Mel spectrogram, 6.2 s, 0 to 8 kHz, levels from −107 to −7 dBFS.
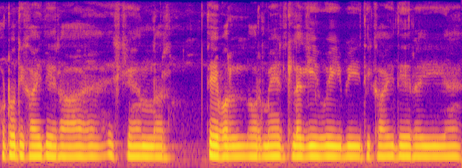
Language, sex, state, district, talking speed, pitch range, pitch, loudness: Hindi, male, Haryana, Rohtak, 165 wpm, 135-140 Hz, 140 Hz, -17 LUFS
